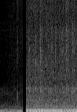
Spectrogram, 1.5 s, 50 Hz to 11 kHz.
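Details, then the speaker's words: 1973 Dodge D200, 360 V8, 727 automatic, sat 8 years, with a Thermoquad carb and intake just fitted: brief cut, then a loud, lumpy, sporadic idle running very rich, with busy valvetrain ticking and heavy belt noise. "running really rich and kind of a sporadic idol a lot of belt noise a lot of valve train noise"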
